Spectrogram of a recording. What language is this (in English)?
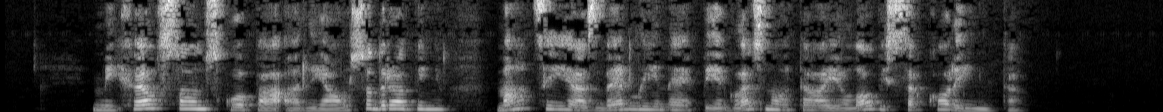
Latvian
